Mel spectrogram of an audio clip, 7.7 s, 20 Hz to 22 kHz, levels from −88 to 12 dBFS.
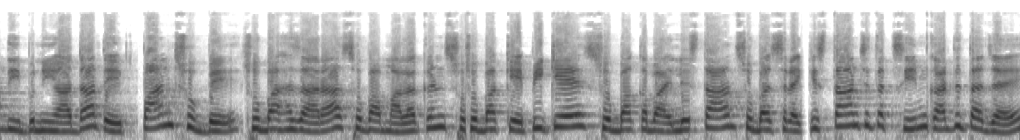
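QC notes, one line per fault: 5.13–5.19 s, short concealed packet loss: About 40 ms of audio never arrived at the decoder in time, so the receiver filled roughly 33 ms of the hole by extending the sound just before it, then crossfaded back into the real signal. The patch is heard as a brief smear or wobble where the continued sound fails to match what should have followed.
6.01–6.09 s, burst of packet loss: About 60 ms of consecutive audio was lost or arrived too late to play, more than the decoder could cover cleanly. It extended the last sound for about 59 ms and faded it as the gap went on, which produces a held, thinning tail instead of the real signal. Playback then resumes further along, so the material between the two edges is missing.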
